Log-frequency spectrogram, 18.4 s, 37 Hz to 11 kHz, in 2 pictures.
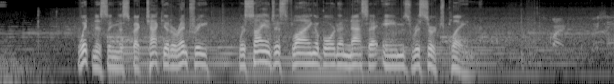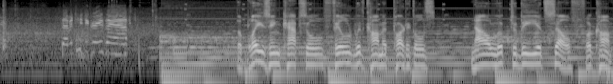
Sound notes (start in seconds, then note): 8.2 scientists chattering; 11.6 soft electronic music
